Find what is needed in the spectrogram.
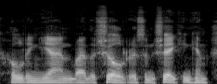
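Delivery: usual speaking voice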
